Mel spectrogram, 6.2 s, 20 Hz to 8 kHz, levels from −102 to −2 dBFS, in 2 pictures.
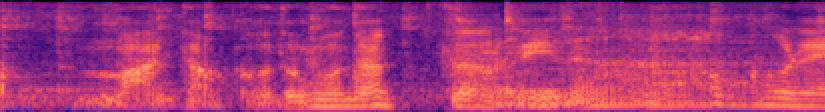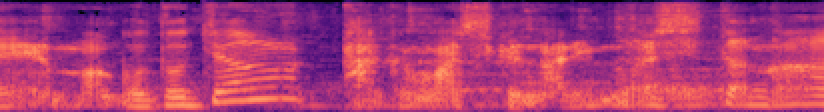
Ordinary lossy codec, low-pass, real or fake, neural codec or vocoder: AAC, 48 kbps; 7.2 kHz; fake; vocoder, 22.05 kHz, 80 mel bands, HiFi-GAN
